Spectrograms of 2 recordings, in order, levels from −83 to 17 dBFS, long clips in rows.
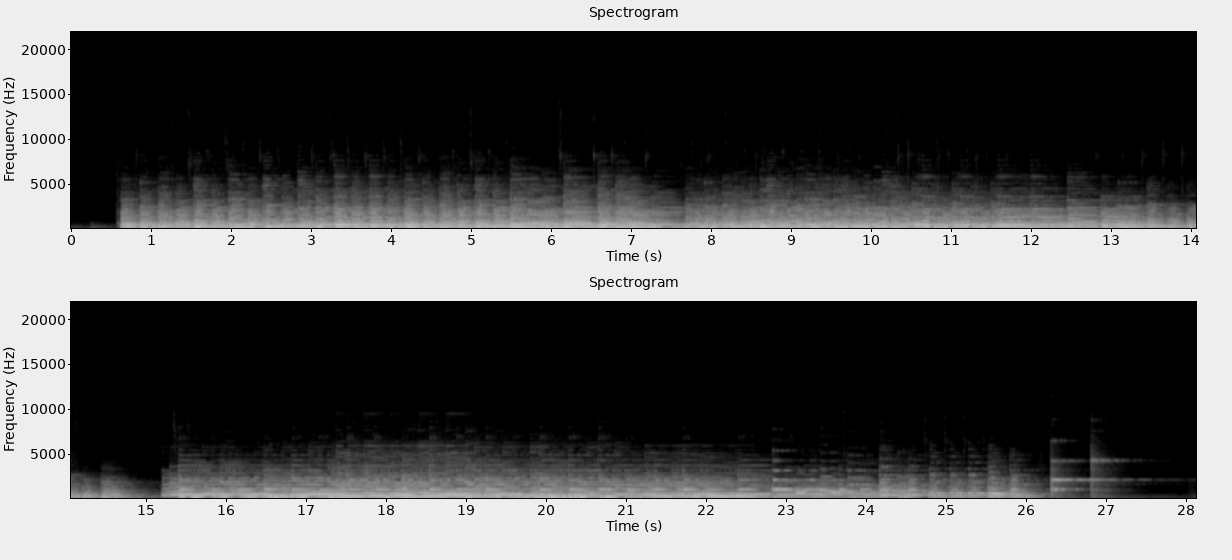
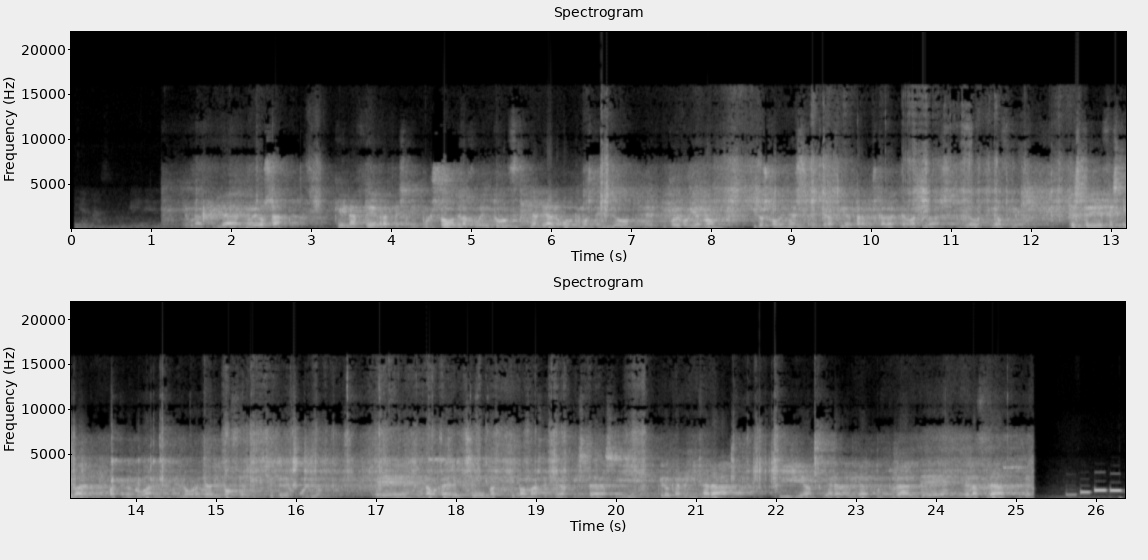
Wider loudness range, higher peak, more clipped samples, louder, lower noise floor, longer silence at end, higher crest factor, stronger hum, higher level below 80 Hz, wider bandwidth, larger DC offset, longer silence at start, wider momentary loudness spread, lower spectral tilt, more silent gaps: first, 6 LU vs 2 LU; about the same, 0 dBFS vs 0 dBFS; neither; second, -17 LUFS vs -13 LUFS; first, -65 dBFS vs -45 dBFS; first, 1.15 s vs 0 s; about the same, 16 dB vs 14 dB; neither; second, -54 dBFS vs -38 dBFS; second, 6.2 kHz vs 17 kHz; neither; second, 0.6 s vs 1.1 s; about the same, 9 LU vs 7 LU; first, -9 dB/octave vs -1 dB/octave; neither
